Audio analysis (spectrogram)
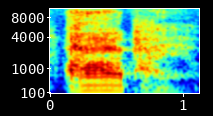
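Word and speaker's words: אבא: 쓰셨죠 아라는 뭐냐면이 아버지가 아바요 아바 우리나라 아빠라는 발음하고 비슷하죠 아빠라는 거예요 아빠이 아바가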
